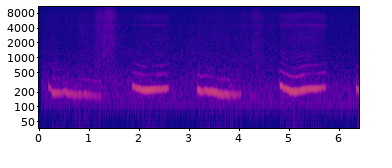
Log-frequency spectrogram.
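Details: Sleeping house cat snoring contentedly indoors: low, nasal, tonal snores lasting under a second, sliding slightly in pitch, recurring about every two to three seconds with quiet pauses and a faint steady hum.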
